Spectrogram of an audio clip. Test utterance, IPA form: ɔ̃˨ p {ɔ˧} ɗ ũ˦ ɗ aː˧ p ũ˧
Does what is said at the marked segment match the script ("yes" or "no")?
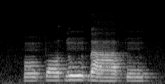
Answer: yes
